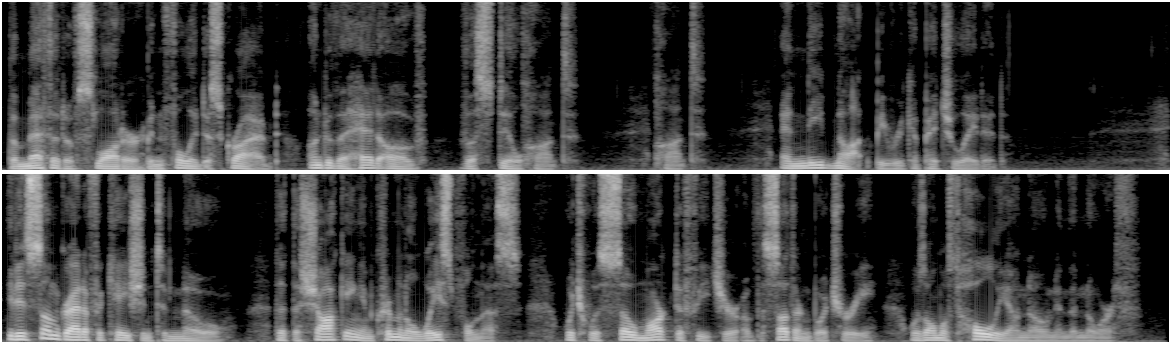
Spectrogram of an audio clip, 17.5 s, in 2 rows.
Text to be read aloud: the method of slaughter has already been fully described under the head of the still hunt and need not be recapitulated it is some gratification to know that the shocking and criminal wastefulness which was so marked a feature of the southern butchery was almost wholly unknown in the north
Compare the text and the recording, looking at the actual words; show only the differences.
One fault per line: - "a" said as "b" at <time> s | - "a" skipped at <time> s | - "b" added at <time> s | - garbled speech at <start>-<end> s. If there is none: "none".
- "has already" skipped at 1.1 s
- "hunt" added at 4.9 s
